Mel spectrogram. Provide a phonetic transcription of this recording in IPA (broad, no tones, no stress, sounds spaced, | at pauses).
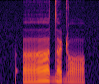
ʔ ʌː d ʌ ɖ ɔ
